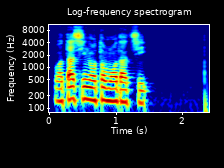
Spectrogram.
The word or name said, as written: Watashi no Tomodachi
